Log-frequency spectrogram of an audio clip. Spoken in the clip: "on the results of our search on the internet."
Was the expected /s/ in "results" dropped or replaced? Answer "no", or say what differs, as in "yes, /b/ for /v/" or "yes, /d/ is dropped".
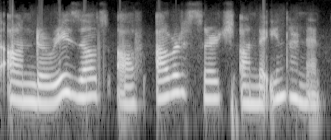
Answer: no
